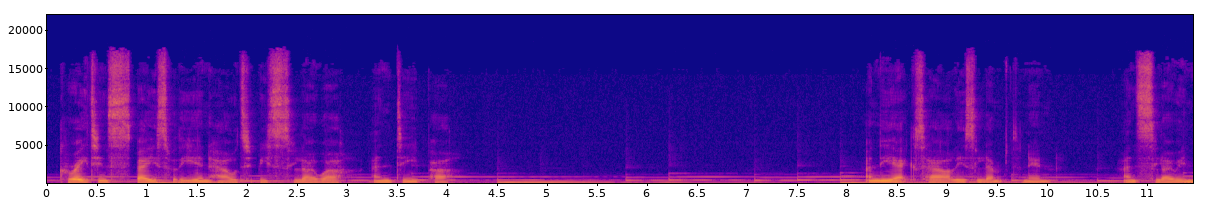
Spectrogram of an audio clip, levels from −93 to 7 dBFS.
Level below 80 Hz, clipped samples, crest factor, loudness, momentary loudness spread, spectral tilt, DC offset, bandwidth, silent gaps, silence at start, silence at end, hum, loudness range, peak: -56 dBFS; under 0.1%; 20 dB; -29 LUFS; 22 LU; -5.5 dB/octave; under 0.1%; 18.5 kHz; none; 0 s; 0 s; none; 12 LU; -10 dBFS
